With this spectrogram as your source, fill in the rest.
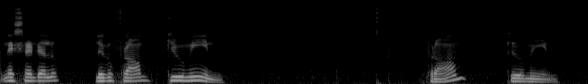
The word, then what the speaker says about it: cumene: लिखो from क्यूमीन। From क्यूमीन।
